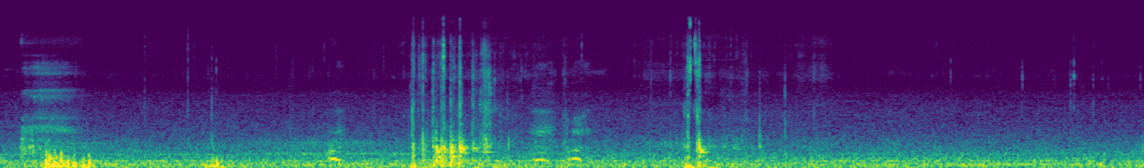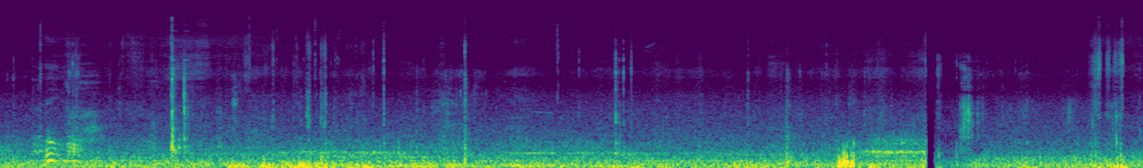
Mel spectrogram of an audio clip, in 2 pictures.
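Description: Steady low wind rumble on the microphone, with scattered knocks and handling bumps as a caught tautog on a rope stringer is handled on a wooden dock.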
